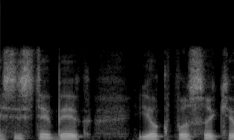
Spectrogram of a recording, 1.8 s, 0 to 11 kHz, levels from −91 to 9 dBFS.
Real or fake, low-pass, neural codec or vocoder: real; 7.2 kHz; none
